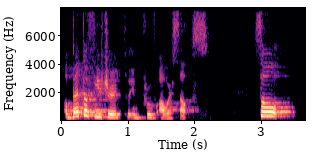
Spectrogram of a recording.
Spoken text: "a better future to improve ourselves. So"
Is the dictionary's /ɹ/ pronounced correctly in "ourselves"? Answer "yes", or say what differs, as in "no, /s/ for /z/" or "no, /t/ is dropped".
no, /w/ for /ɹ/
